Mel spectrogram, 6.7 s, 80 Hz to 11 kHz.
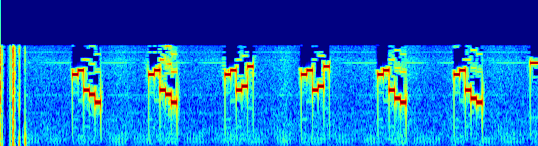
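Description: Five-tone selective call (ZVEI), heard as quick runs of five tones, tones of about 70 ms. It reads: 89431 89431 89450 89450 89421 89421
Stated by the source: ZVEI five-tone selective call 89403 received on an SDR.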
